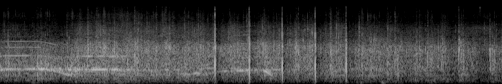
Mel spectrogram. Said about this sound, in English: Would you give a round of applause to Mark Lutz?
